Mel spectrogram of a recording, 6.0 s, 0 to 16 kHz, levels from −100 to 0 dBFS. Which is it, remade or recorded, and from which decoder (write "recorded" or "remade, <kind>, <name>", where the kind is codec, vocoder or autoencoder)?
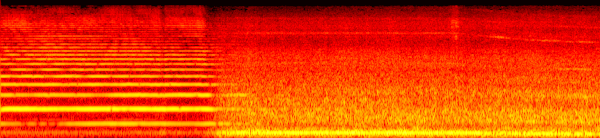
remade, vocoder, BigVGAN v2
